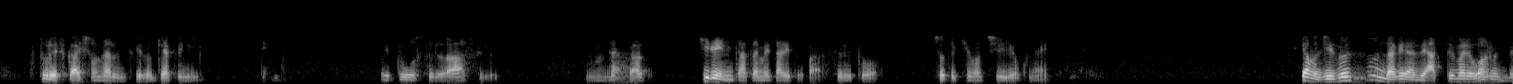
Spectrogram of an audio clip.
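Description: Speech, carried over a G.729 codec for its whole length. The line passes only about 250 Hz to 3.7 kHz, so it sounds thin and boxy. Coding damage is plainly audible: the sound is rough and slightly synthetic. That fits an 8 kbit/s coder that rebuilds speech from a vocal tract filter, a pitch estimate and a few pulses per frame, rather than sending the waveform itself. Two stretches show VoIP packet loss concealed by the speech codec. At 6.14 to 6.33 s, about 120 ms goes missing in patches spread over 160 ms, with the longest gap near 100 ms. At 13.50 to 13.80 s, about 160 ms is lost, eight packets in all. In both places the decoder stretches the last sound into a buzzy tone or coloured noise that fades. The speech stays weak and smeared briefly after the gaps, while the decoder's state catches up.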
